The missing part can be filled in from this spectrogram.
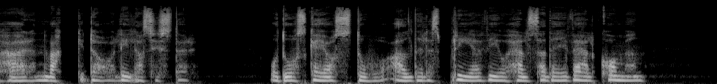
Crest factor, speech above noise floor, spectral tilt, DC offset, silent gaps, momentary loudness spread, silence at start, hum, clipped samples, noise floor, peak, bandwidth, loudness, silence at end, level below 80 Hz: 20 dB; 44 dB; -4 dB/octave; under 0.1%; none; 8 LU; 0 s; none; under 0.1%; -67 dBFS; -4 dBFS; 16.5 kHz; -22 LUFS; 0.75 s; -54 dBFS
